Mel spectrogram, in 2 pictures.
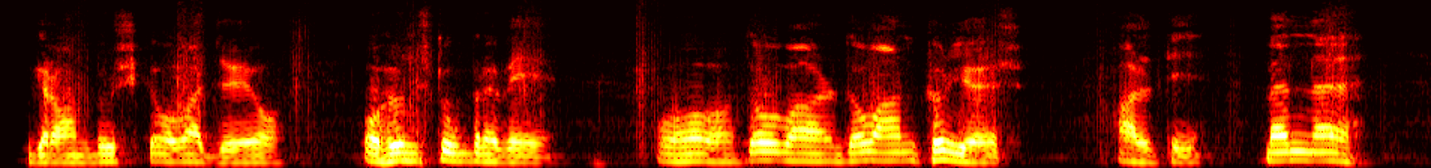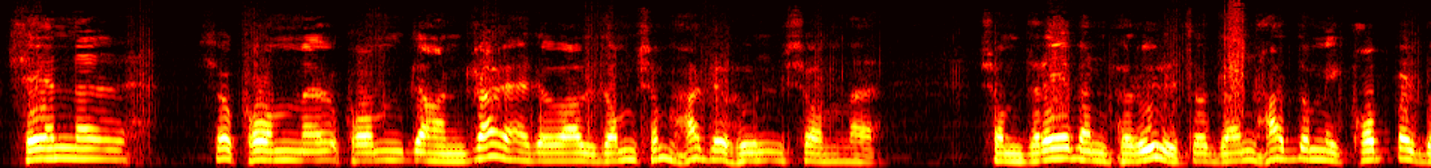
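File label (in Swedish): Huddunge Uppland, dialekter; Folkminnen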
